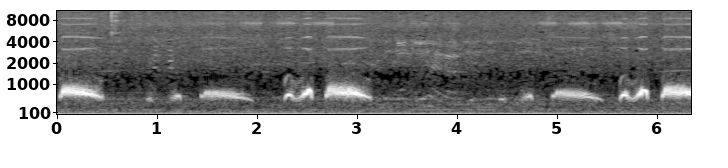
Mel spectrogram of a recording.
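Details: Decoy spotted dove from Long Đức, Trà Vinh, 22 February 2021, with a "giọng tiểu" voice; soft, slightly descending coos given in pairs and triplets, a clear low rumble underneath and faint background voices.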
